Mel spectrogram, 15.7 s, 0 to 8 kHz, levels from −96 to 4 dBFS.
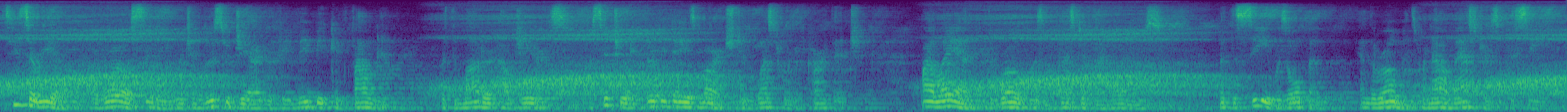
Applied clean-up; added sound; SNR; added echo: none; Breathing; 6 dB; reverberation time 2.1 s.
